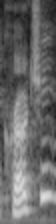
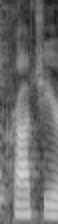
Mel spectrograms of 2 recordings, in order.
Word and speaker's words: Croce: Croce? Is it Croce? It's Croce. Oh, I thought it was Crotchy or something.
